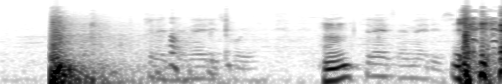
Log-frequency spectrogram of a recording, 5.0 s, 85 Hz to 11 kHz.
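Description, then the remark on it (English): A loud firecracker blast rings out and decays, followed by voices talking, then a second sharp bang at the end. Sounds like M80 firecrackers exploding. “Today's M80s for you. Today's M80s. Yeah, sounds like it.”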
